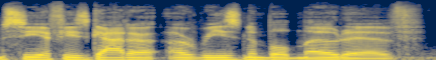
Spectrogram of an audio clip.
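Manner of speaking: ordinary talk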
